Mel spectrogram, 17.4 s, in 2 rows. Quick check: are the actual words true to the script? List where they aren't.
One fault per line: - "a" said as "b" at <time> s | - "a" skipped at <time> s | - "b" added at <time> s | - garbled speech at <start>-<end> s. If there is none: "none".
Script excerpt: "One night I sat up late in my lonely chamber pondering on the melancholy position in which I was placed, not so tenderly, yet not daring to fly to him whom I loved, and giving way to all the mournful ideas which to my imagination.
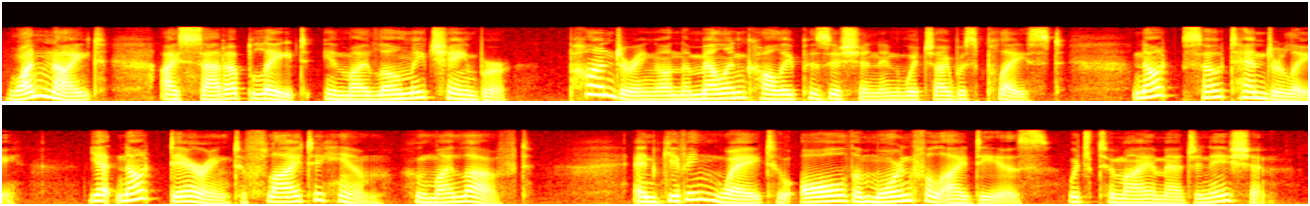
none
